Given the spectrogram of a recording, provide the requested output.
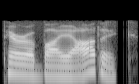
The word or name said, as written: parabiotic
